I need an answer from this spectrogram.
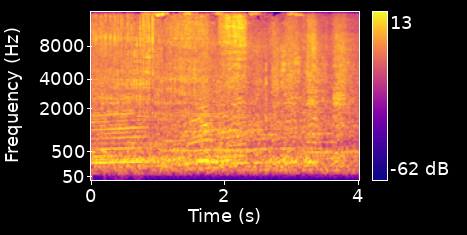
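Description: Car engines revving, their pitch rising and falling, as cars drive past on the street.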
